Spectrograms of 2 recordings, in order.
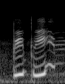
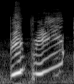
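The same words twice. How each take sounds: First: Said in the usual way. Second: Shouted beep. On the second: Real, not acted. Kids calling at cars to honk.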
